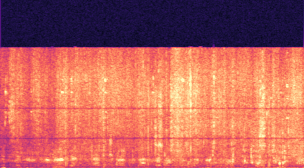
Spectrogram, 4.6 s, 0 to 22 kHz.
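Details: A 6-7 year old female German Shepherd relaxing among other dogs at a rescue ranch in Pleasant Grove, California, on July 19, 2018; soft, breathy panting in quick rhythmic puffs over a steady background hiss.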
